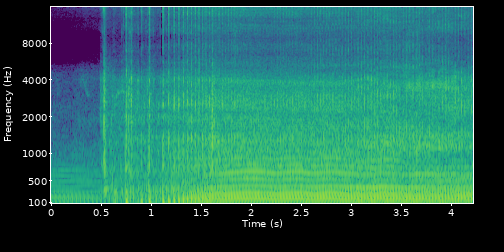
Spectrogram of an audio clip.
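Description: A few sputtering pulls, then it catches and settles into a steady, even run, about four beats a second; starts and runs fine.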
